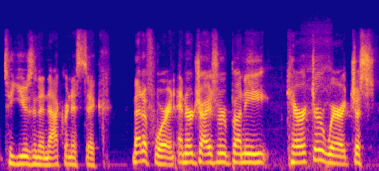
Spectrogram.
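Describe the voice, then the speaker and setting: Male scholar for an interview, crisp bright edge, dry close sound, measured and analytical phrasing. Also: fairly high pitch, fairly even intonation, no echo. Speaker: guest academic expert.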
